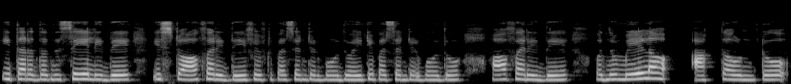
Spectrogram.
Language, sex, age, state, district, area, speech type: Kannada, female, 18-30, Karnataka, Udupi, rural, spontaneous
